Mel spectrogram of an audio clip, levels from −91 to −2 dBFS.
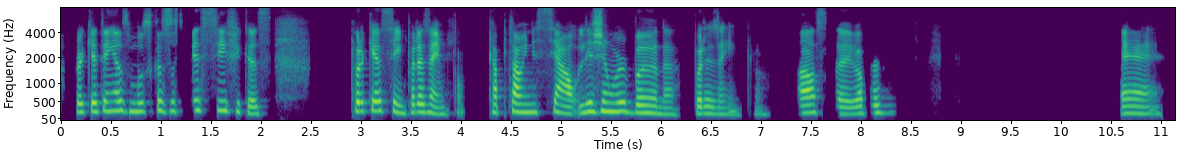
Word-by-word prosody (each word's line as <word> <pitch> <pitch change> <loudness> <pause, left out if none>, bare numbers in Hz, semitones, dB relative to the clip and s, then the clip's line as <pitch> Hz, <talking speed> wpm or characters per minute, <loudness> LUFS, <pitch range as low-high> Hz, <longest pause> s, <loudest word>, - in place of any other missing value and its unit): Porque 225 +1 +3
tem 250 0 +1
as 255 -1 0
músicas 240 +1 -2
específicas, 245 -7 -3 0.8
porque 245 +1 +3
assim, 245 -5 +1
por 215 +3 0
exemplo, 210 -1 0 0.2
Capital 210 +2 +3
Inicial, 215 -3 +1
Legião 235 +4 +3
Urbana, 205 -8 +1
por 185 0 +2
exemplo, 170 - -8 0.3
nossa, 205 +1 +2
eu 175 0 0
aprov 200 +1 -4 2.3
É. 185 -1 -1
215 Hz, 100 wpm, -23 LUFS, 185-240 Hz, 2.3 s, Porque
